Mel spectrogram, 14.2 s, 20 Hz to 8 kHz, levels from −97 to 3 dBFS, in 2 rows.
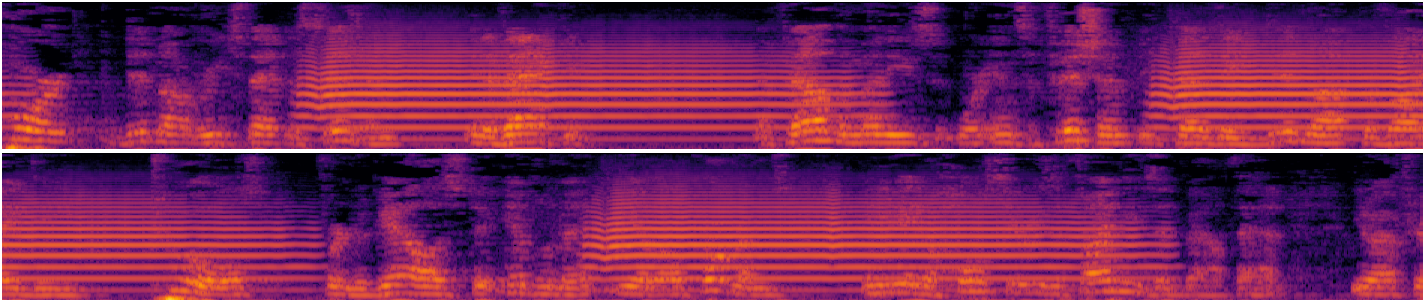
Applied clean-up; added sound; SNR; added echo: none; Trumpet; 1 dB; reverberation time 0.2 s.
